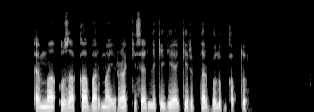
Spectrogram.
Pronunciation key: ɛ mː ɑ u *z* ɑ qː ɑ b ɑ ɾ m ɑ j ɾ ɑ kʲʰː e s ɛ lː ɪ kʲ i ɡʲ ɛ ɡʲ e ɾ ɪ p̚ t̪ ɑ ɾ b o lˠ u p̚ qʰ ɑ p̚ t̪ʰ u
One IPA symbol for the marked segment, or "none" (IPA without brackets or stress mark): z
